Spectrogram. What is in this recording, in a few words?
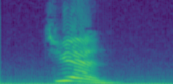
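"juan" fourth tone, chinese, voice pinyin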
